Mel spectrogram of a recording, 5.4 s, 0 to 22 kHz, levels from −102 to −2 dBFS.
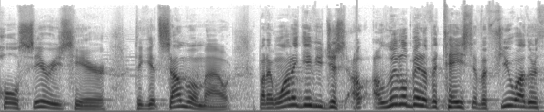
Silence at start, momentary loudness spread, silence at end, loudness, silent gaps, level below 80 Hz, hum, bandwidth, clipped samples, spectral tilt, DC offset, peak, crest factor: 0 s; 8 LU; 0 s; -23 LUFS; none; -66 dBFS; none; 18 kHz; under 0.1%; -5 dB/octave; 0.5%; -6 dBFS; 16 dB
